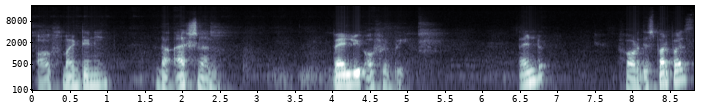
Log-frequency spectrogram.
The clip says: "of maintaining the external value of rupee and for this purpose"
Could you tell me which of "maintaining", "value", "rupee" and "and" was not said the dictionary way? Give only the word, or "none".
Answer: value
